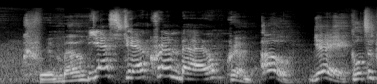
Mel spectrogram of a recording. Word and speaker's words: Crimbo: Okay, and I want to make sure I'm pronouncing this right. It's, Crimbo? Yes, dear, Crimbo.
